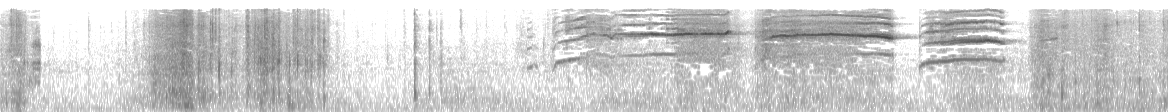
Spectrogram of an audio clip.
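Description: A bird giving three high, whistled calls over about two seconds; the first slides up into a held note, and the last is short. A soft rustle comes before them, about a second in.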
